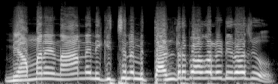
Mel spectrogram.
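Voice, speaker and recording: Impassioned high-voiced male preacher. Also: quick pace, a bit bright, clear, resonant tone, dry recording, studio quality. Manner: impassioned, repetitive pleading preaching. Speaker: pastor. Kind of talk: sermon.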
